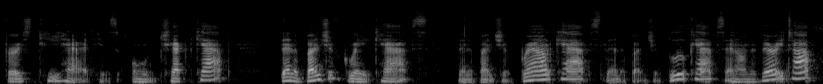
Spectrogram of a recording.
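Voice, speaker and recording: Older female storybook reader, grandmotherly role, raspy and lowish, expressive and lively with deliberate emphasis. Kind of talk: expressive read-aloud children's story.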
